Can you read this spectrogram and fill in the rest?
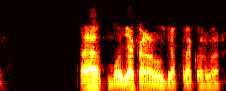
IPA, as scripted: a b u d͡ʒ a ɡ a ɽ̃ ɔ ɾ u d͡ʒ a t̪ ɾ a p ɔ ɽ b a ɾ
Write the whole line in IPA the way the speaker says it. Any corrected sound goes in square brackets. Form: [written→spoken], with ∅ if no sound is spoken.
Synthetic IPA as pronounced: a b [u→ɔ] d͡ʒ a [ɡ→k] a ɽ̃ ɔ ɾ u d͡ʒ a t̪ ɾ a [p→k] ɔ [ɽ→ɾ] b a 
